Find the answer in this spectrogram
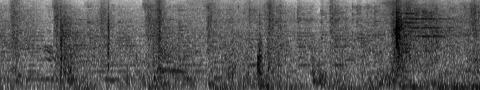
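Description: Dramatic film-soundtrack music with a few sharp metallic hits of swords clashing in a fight scene.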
